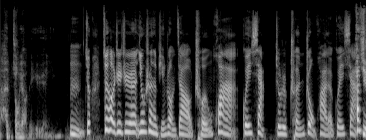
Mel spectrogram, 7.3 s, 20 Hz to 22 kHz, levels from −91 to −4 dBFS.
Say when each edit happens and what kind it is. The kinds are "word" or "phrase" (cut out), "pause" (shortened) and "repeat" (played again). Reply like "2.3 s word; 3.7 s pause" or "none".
1.7 s word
